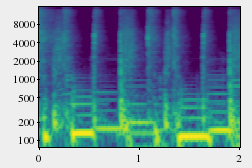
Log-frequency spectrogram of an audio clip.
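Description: Background music with a bass line over a steady drum beat of about four hits a second.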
